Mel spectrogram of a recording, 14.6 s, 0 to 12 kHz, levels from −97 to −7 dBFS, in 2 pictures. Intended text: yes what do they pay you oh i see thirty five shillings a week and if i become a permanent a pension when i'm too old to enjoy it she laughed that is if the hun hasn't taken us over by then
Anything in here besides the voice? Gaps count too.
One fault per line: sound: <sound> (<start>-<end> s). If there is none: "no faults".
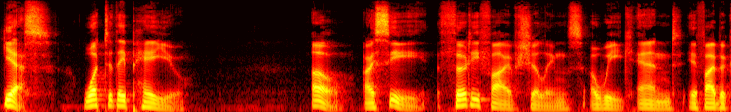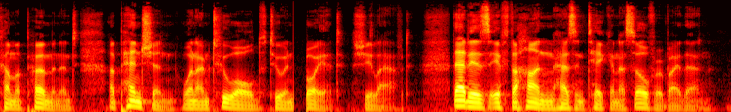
sound: dropout (10.2-10.4 s)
